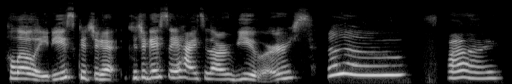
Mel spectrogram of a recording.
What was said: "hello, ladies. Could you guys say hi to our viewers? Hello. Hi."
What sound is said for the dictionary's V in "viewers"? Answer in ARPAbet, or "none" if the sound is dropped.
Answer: V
